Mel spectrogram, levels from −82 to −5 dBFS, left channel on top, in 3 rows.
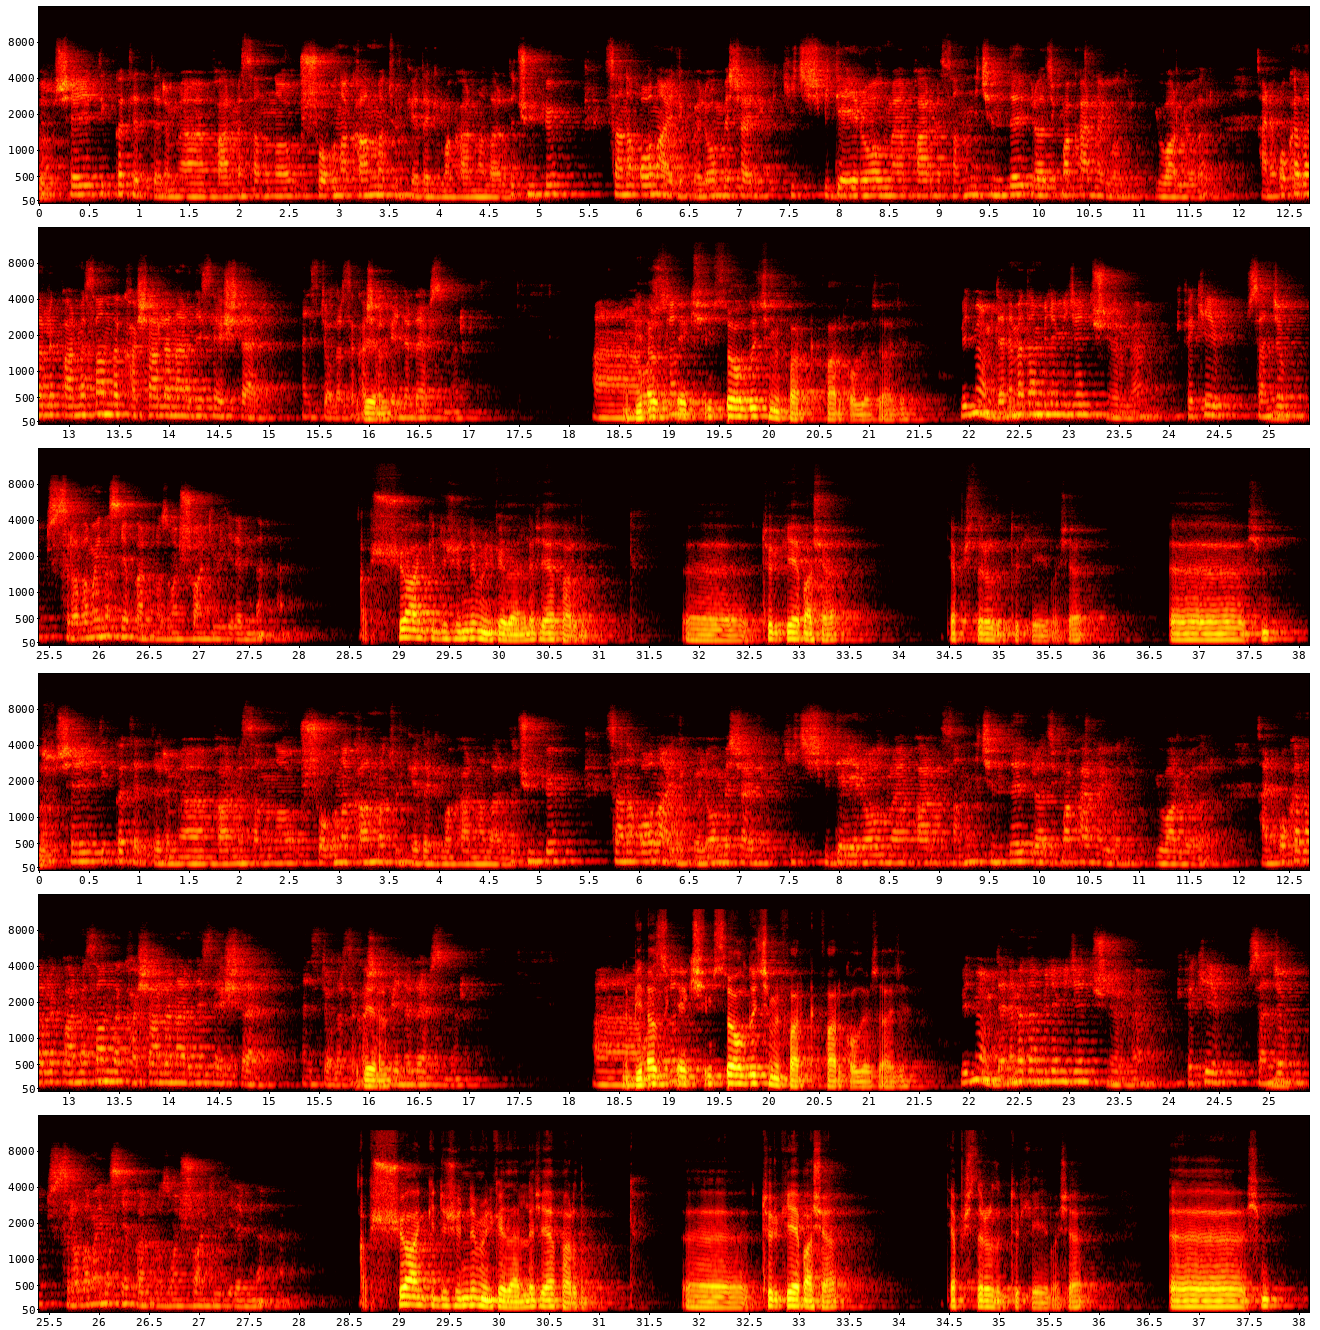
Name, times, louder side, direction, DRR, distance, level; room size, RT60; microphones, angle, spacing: voice 1, 0.0-5.2 5.5-15.0 15.3-17.0 18.2-19.2 21.9-25.2 25.5-27.9, left 1 dB, 40° left, 1 dB, 1.8 m, -37 dB
voice 2, 18.5-21.4 28.7-30.9 31.8-33.4 34.6-35.9 36.7-37.7, right 3 dB, 30° right, 9 dB, 0.4 m, -28 dB
12.0 x 6.9 x 6.4 m, 1.1 s
head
